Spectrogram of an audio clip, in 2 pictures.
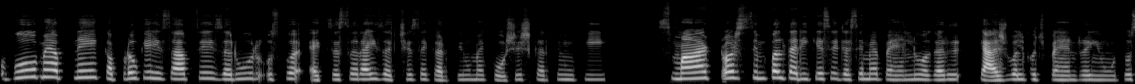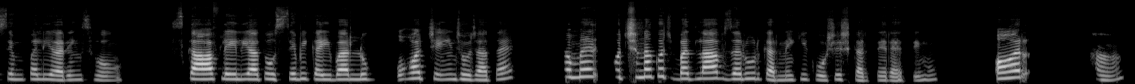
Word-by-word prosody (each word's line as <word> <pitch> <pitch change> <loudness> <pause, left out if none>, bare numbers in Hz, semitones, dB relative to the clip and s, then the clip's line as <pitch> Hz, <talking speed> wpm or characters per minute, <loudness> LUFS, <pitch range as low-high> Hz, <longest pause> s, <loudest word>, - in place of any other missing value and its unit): वो 335 +3 +2
मैं 345 -1 +4
अपने 325 0 +1
कपड़ों 255 +3 -1
के 295 +1 -6
हिसाब 250 -3 +2
से 275 -1 -6
ज़रूर 250 +2 -5
उसको 240 +3 -6 0.2
एक्सेसराइज़ 235 +3 -3
अच्छे 220 +2 -9
से 235 +2 -10
करती 205 -1 -7
हूँ। 220 0 -11
मैं 220 0 -9
कोशिश 210 +2 -9
करती 215 0 -13
हूँ 225 -1 -9
कि 225 0 -13 0.5
स्मार्ट 275 +2 +6
और 300 +1 +5
सिंपल 295 +1 0
तरीके 260 -2 -2
से 260 0 -10
जैसे 235 +1 -6
मैं 245 0 -4
पहन 220 -2 -7
लूँ 225 +1 -5
अगर 215 +1 -2 0.3
कैजुअल 200 +4 +3
कुछ 230 0 -10
पहन 210 -1 -5
रही 215 0 -7
हूँ 205 0 -11
तो 230 - -6
सिंपल 235 0 -7
इयररिंग्स 215 0 -2
हो, 190 -1 -10 0.5
स्कार्फ 245 0 +7
ले 245 -1 +1
लिया 235 0 +4
तो 250 +2 -6
उससे 245 +1 -4
भी 255 +1 -5
कई 225 -1 0
बार 230 +1 +6
लुक 230 0 -4 0.2
बहुत 275 +5 +1
चेंज़ 235 -1 -8
हो 225 - 0
जाता 205 +2 -2
है। 275 +5 -6 0.5
तो 345 - +2
मैं 355 +2 +3 0.2
कुछ 345 -1 -1
ना 355 +2 +5
कुछ 375 +1 -2
बदलाव 265 +2 +5
ज़रूर 250 +2 -2
करने 205 -1 -2
की 235 +3 -12
कोशिश 215 +1 -8
करते 190 0 -7
रहती 185 0 -9
हूँ। 210 +3 -12 0.6
और 305 - +7 0.7
हाँ। 205 +4 -7
235 Hz, 175 wpm, -23 LUFS, 215-265 Hz, 0.7 s, स्कार्फ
